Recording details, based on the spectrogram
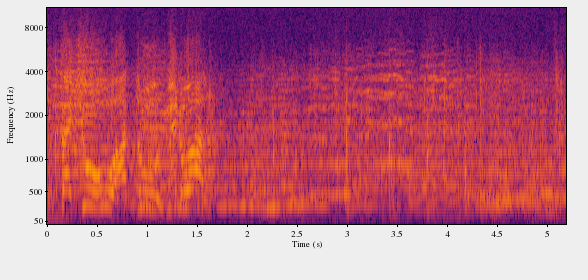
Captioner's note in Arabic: الرجل يتكلم بلغة أجنبية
